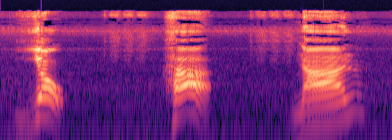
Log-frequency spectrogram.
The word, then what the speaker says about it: Yohanan: À titre d'exemple, Jean de l'hébreu Yo, Ha, Nan, Yohanan s'écrit Y-O-H-A-N-A-N, que les gens ont appelé maintenant Jean là.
